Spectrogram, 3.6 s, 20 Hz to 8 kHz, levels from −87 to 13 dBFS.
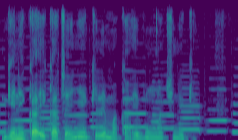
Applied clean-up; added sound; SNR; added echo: none; Wind instrument, woodwind instrument; 13 dB; none.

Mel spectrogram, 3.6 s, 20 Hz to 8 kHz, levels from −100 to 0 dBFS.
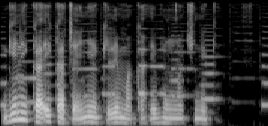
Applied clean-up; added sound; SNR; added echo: neural mask model RNNoise.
